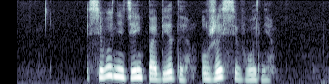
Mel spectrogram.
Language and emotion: Russian, positive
